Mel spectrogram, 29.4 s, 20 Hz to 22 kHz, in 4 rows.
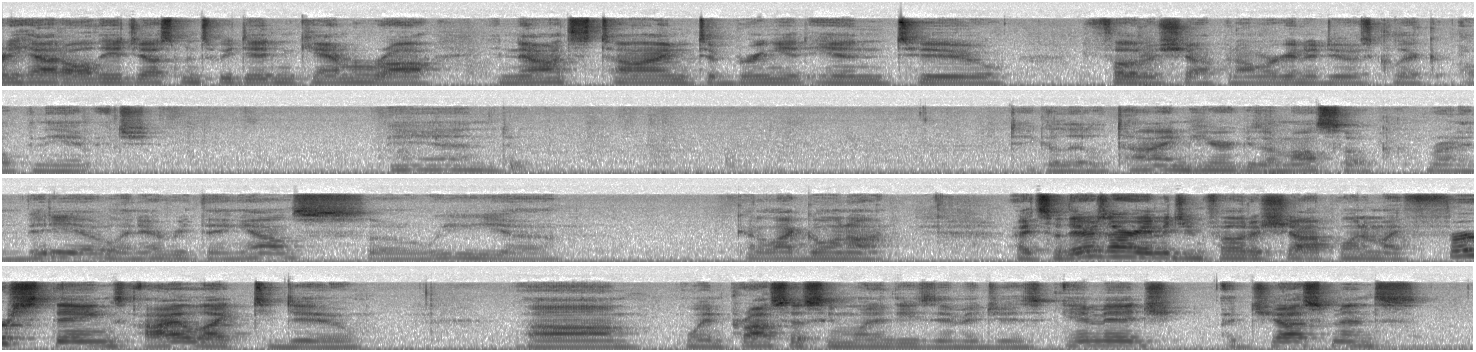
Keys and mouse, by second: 7.0 click, 27.4 click.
